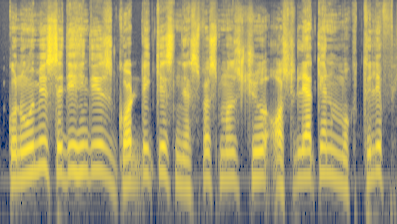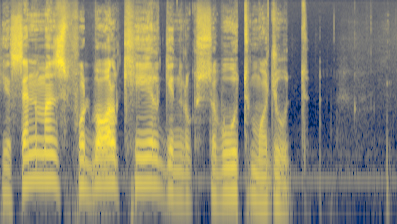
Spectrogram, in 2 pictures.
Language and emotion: Kashmiri, neutral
